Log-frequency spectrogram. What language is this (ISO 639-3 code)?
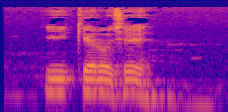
gig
